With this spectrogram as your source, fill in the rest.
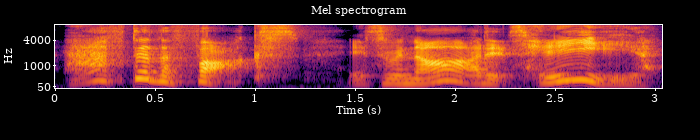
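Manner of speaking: high hunting yell, words drawn out; shrill, powerful cry. A narrator's reading. Man setting the hunt on the fox, shrill powerful shout. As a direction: raise the alarm, loud and piercing. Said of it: "as shrill as it was powerful".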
